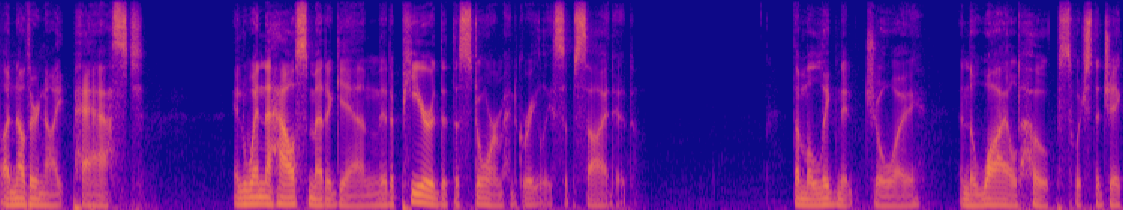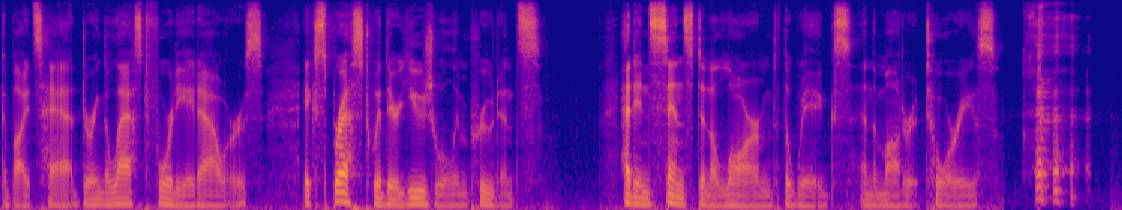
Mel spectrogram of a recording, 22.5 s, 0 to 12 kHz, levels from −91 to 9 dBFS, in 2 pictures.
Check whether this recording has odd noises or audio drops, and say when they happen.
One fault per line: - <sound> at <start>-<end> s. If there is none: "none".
- laugh at 21.5-22.2 s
